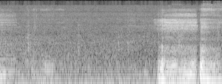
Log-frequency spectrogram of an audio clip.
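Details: Labrador Retriever puppies bred at Kloster Marienthal snoring like the adults. Near silence gives way to two short, louder nasal snores near the end, each a brief low rasp with a slight buzzing tone.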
